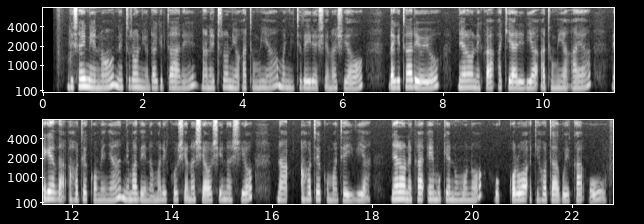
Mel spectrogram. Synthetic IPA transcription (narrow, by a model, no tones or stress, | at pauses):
biʃainenɔnetoɾɔniɔdaɣitaɾenanetoɾɔniɔʔatomiamaɲiteɾɛiɾɛʃianaʃjaɔ | daɣitaɾeojo | neaɾɔnɛkaʔakeaɾeɾiaʔatumiaʔaja | nḛɣɛða̰ʔaɦɔtɛkomɛɲanemaðenamaɾekoʃjanaʃjaɔʃjenaʃiɔ | naː | ɦɔtɛkomatɛiðia | neaɾaɔnɛkaʔɛmokɛnumonɔ | ɣokɔɾoaʔakeɦɔtaɣwekaʔo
